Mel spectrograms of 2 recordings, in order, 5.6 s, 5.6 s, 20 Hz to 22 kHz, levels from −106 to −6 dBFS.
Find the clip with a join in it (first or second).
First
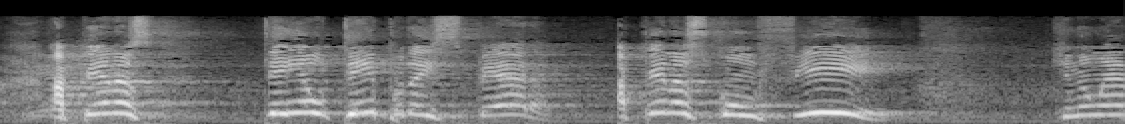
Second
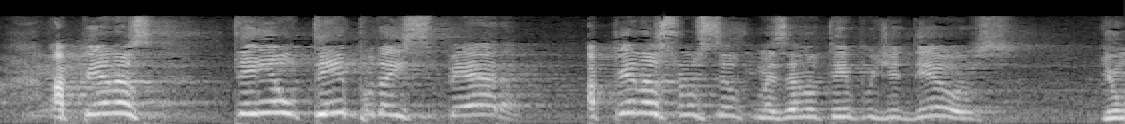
second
